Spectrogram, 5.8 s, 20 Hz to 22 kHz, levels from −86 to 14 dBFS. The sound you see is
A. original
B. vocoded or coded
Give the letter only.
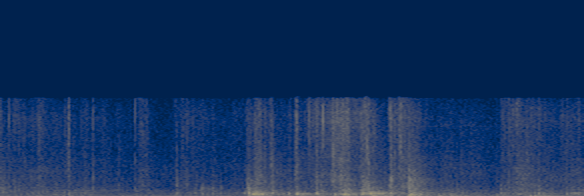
A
